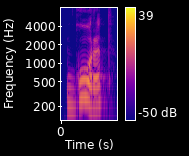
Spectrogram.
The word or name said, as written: ville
